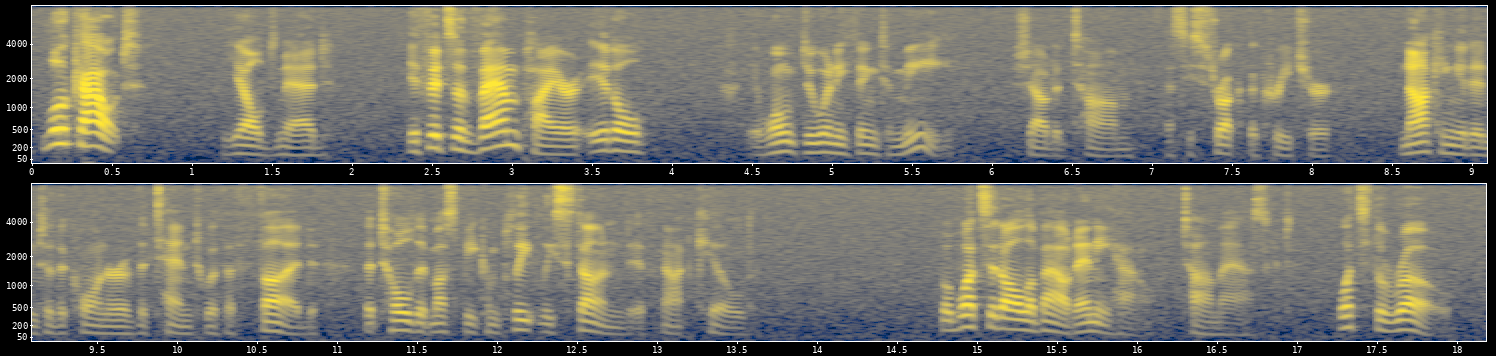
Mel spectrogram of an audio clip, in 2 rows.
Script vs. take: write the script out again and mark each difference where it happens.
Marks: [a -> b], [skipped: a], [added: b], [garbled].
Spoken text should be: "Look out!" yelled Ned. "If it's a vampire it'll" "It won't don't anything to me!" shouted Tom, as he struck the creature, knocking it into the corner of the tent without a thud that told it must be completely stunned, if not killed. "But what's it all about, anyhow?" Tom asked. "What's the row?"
"Look out!" yelled Ned. "If it's a vampire it'll" "It won't [don't -> do] anything to me!" shouted Tom, as he struck the creature, knocking it into the corner of the tent [without -> with] a thud that told it must be completely stunned, if not killed. "But what's it all about, anyhow?" Tom asked. "What's the row?"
